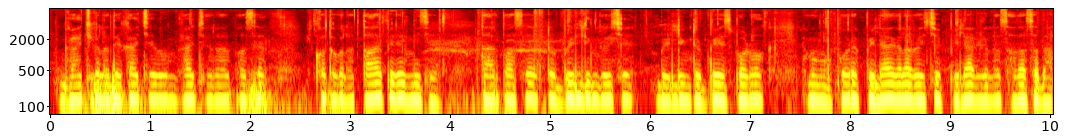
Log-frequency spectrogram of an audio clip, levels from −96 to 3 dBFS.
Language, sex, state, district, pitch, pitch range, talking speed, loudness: Bengali, male, Jharkhand, Jamtara, 135 Hz, 130-140 Hz, 160 wpm, -17 LUFS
